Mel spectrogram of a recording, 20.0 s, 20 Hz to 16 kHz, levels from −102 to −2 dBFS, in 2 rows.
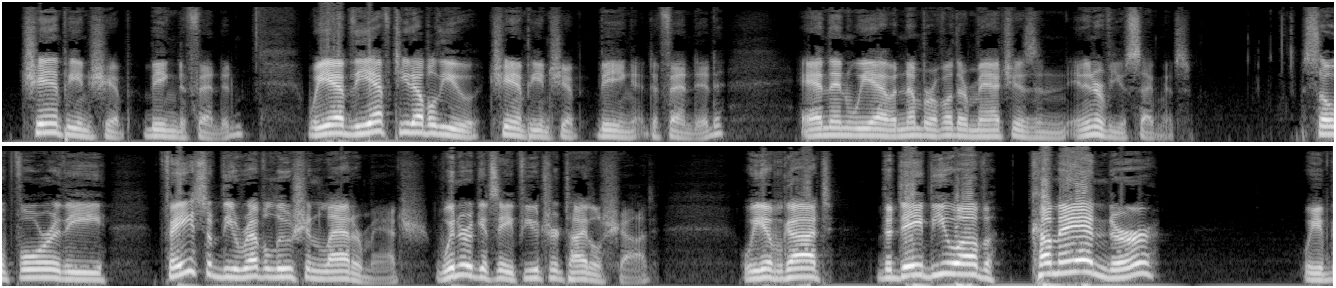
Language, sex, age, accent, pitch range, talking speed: English, male, 40-59, American, 120-175 Hz, 140 wpm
